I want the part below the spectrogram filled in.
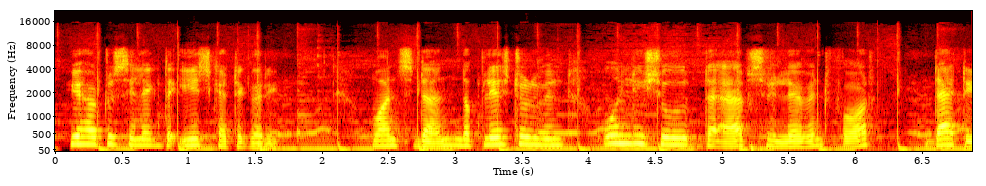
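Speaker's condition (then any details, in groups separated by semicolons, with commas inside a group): No condition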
